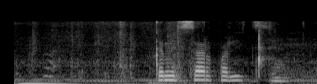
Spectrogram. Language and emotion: Russian, neutral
